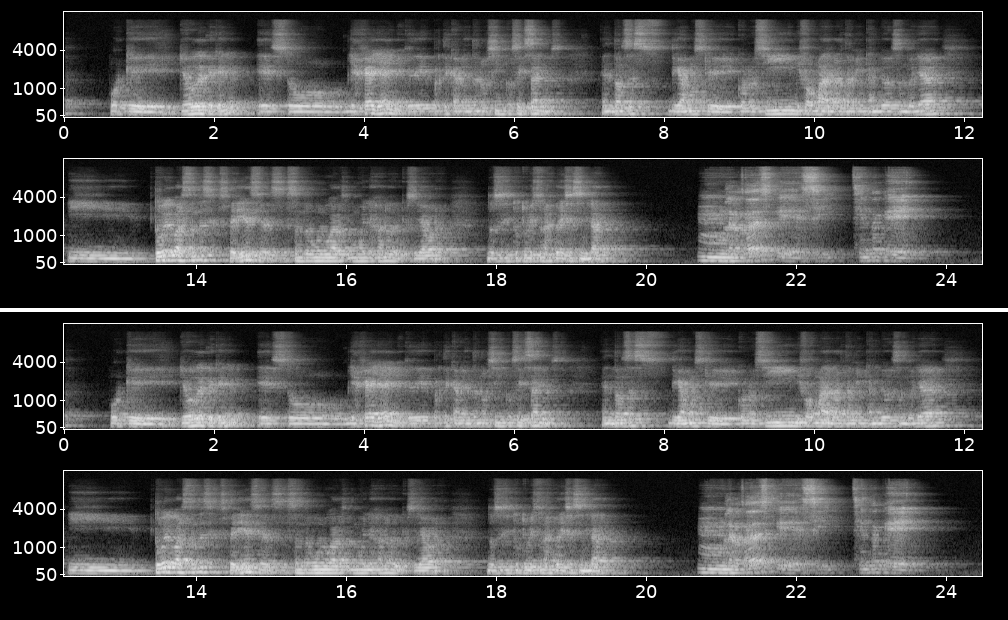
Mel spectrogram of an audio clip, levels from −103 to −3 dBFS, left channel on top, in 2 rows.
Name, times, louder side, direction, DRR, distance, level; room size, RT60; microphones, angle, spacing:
voice 1, 0.6-2.3 2.6-6.6 7.2-11.9 12.3-17.6 17.9-19.5, equal, 35° left, -4 dB, 2.4 m, -20 dB
voice 2, 20.7-22.5 22.7-23.5, left 1 dB, 10° left, -7 dB, 6.3 m, -23 dB
20.5 x 7.9 x 8.1 m, 1.2 s
head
